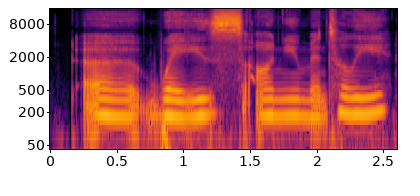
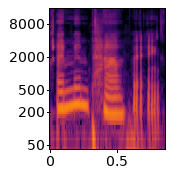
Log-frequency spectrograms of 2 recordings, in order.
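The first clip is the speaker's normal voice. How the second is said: mocking what people say to her; a touch of eye-roll on the quote; quoting others with light sarcasm; 4 semitones higher, 7 dB quieter than usual. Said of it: "We hear that all the time".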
